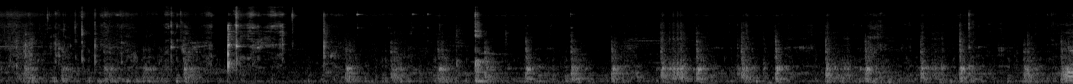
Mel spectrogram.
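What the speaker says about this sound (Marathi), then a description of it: "आता आपण टाकू यामध्ये वरण।" Cooked dal being added to sautéed greens in a pan and stirred, with repeated metal spoon scrapes and clinks against the pan in a steady rhythm, close and fairly quiet.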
